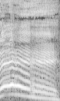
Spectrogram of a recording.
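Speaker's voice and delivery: loud, high, sliding holler; drunk folks' cheer. Retold or imitated. Junior highers and drunk folks cheering together, rowdy cheer. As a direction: whoop it long and rowdy. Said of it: "junior hires and drunk folks going".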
